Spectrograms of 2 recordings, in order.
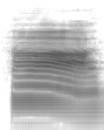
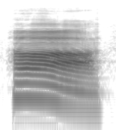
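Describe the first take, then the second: Both takes have the same delivery.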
